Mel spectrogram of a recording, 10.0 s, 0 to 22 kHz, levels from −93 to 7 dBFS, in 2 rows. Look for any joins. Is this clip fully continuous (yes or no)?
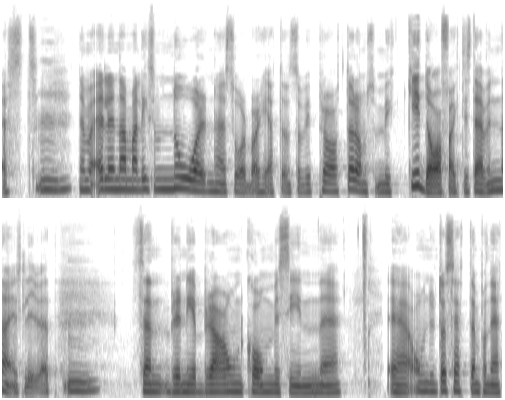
yes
